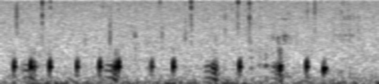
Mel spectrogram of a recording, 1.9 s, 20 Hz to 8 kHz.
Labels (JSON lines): {"label": "biophony, knock croak", "recorder": "SoundTrap 300"}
